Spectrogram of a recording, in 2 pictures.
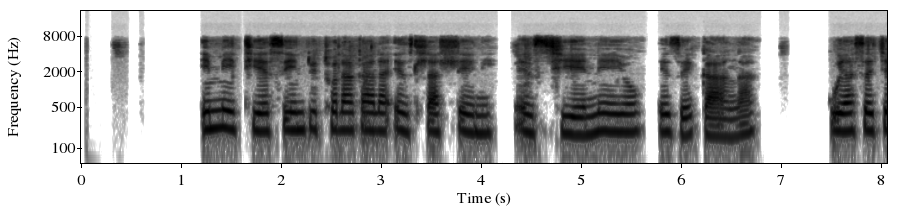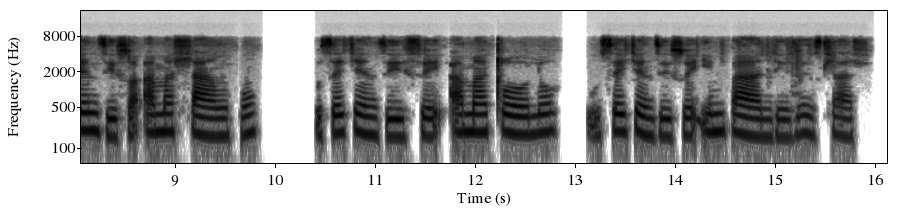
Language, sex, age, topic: North Ndebele, female, 36-49, health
